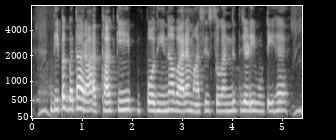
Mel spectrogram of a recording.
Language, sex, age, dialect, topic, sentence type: Hindi, female, 18-24, Kanauji Braj Bhasha, agriculture, statement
